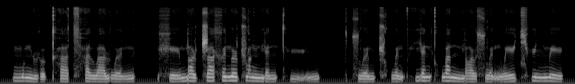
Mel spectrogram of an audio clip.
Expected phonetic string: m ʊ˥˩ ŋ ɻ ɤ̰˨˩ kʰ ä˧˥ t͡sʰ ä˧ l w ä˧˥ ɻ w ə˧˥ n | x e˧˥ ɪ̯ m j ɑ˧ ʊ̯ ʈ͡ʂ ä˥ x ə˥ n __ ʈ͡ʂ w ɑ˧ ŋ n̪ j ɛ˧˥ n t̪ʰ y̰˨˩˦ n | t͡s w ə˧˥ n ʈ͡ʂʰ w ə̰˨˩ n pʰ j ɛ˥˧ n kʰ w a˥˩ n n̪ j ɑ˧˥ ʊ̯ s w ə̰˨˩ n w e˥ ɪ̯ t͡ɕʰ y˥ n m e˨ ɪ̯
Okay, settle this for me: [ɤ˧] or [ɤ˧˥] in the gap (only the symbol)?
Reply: ɤ˧˥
